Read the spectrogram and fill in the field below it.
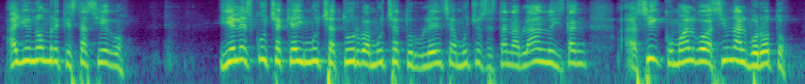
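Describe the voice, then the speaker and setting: A man preaching a sermon in an animated way, rising to near shouts when he quotes people crying out. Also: very high-pitched, brisk. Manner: animated, rises to shouting when quoting cries.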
